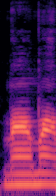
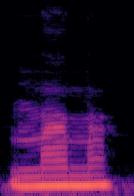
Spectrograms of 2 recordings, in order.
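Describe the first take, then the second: First: The beat sound is repeated quickly and urgently. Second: The beat sound is repeated slowly and calmly. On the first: The heart is working hard after exertion. "I get up and I just go for a run" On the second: The heart is at rest. "I'm calm and I'm having a good day and I'm at rest"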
